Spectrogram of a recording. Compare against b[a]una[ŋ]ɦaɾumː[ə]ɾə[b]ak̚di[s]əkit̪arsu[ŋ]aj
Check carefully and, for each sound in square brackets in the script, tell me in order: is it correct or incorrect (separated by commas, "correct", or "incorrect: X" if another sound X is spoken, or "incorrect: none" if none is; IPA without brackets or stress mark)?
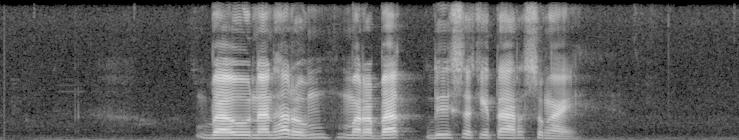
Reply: correct, incorrect: n, correct, correct, correct, correct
